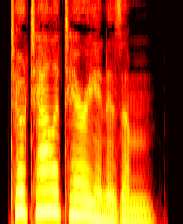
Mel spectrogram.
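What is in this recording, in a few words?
"totalitarianism", English, British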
